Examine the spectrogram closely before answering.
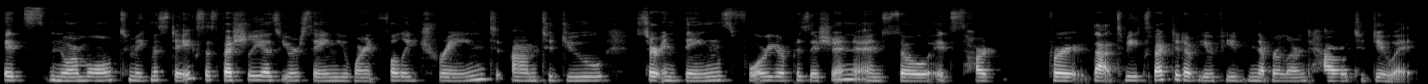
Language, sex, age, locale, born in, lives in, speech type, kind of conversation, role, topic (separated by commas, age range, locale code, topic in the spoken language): English, female, 30-34, en-US, United States, United States, conversation, advice, advisor, How can I rebuild my confidence and move forward after a major mistake?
